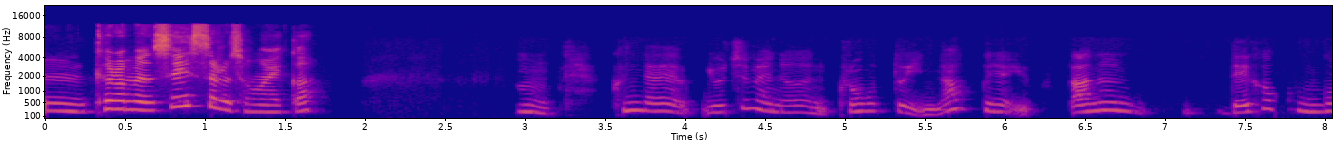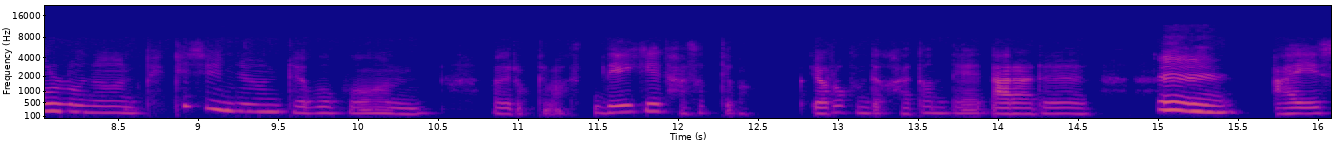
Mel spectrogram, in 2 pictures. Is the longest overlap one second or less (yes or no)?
yes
